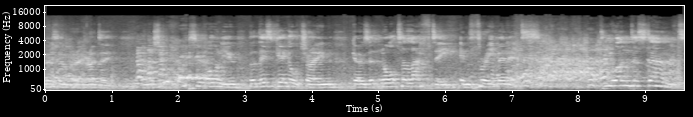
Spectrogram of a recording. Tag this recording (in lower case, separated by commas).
chuckle, speech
